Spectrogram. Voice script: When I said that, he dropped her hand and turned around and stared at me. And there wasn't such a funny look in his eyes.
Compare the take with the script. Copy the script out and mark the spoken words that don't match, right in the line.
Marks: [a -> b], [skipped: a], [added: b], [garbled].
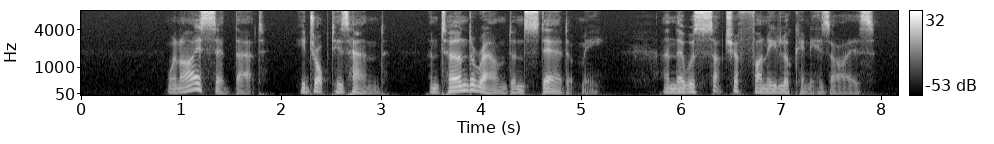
When I said that, he dropped [her -> his] hand and turned around and stared at me. And there [wasn't -> was] such a funny look in his eyes.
